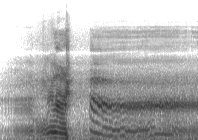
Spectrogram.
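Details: Homer, a pet miniature schnauzer, vocalizes indoors while being pampered: a short wavering harmonic whine, a brief pause, then a long, steady, high whine that slowly levels off.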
